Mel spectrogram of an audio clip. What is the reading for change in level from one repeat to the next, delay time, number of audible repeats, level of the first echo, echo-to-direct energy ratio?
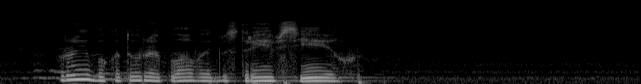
-8.0 dB, 0.248 s, 2, -20.0 dB, -19.5 dB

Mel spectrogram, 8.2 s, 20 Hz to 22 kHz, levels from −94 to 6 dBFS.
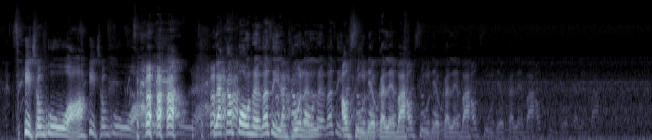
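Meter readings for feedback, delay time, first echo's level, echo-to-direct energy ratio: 28%, 0.804 s, -12.0 dB, -11.5 dB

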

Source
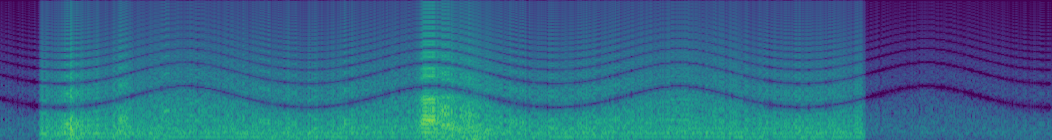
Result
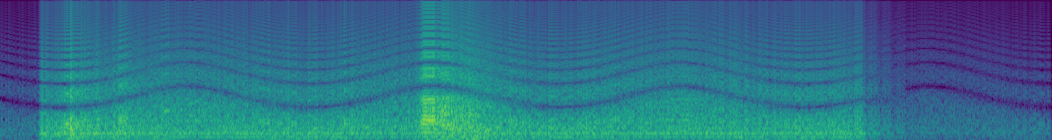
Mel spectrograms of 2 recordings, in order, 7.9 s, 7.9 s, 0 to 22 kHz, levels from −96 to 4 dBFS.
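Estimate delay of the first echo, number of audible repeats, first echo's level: 0.105 s, 3, -11.0 dB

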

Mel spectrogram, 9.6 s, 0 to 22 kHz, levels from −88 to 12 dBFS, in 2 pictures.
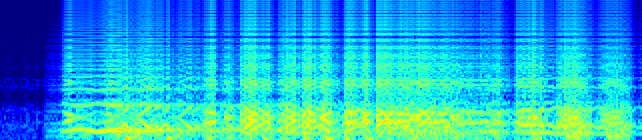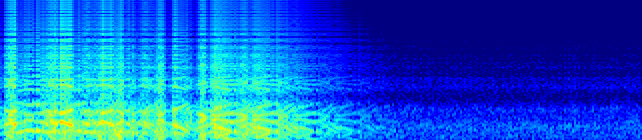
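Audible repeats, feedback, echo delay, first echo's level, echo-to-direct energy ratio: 4, 30%, 0.308 s, -3.0 dB, -2.5 dB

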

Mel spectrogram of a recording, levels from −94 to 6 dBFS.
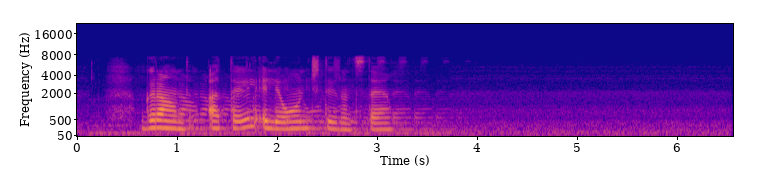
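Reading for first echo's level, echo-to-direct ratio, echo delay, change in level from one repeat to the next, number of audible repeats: -17.5 dB, -16.0 dB, 0.216 s, -5.0 dB, 4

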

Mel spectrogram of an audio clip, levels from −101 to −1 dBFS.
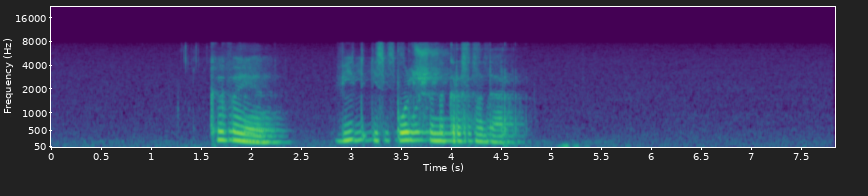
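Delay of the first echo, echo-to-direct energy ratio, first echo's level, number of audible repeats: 0.107 s, -8.5 dB, -9.0 dB, 2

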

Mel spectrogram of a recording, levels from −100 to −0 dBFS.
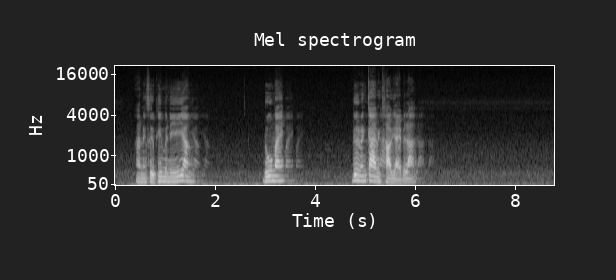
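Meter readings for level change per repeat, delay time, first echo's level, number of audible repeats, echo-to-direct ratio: -12.0 dB, 0.21 s, -21.0 dB, 2, -20.5 dB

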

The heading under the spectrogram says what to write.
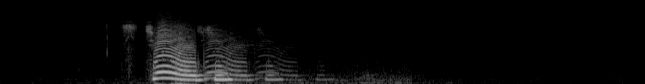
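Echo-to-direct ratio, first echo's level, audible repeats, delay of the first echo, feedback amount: -13.0 dB, -13.0 dB, 2, 0.509 s, 20%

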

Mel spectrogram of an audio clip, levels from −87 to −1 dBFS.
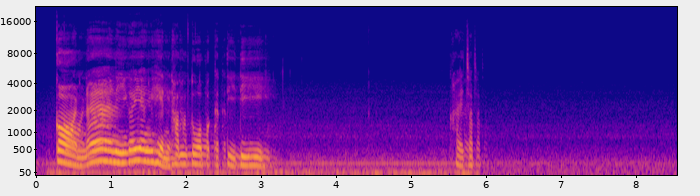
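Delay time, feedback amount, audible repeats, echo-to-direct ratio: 99 ms, 16%, 2, -11.0 dB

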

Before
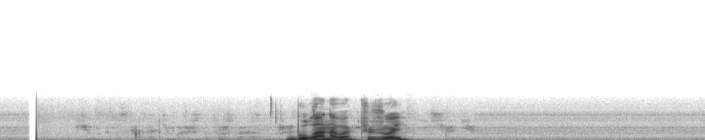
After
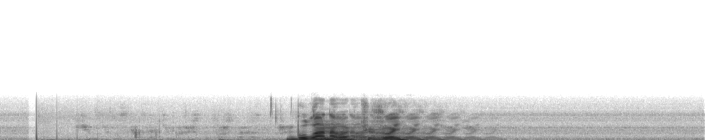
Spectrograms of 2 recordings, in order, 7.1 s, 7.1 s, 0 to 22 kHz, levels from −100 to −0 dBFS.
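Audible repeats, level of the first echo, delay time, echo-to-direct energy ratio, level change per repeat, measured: 4, -12.5 dB, 0.203 s, -11.0 dB, -5.5 dB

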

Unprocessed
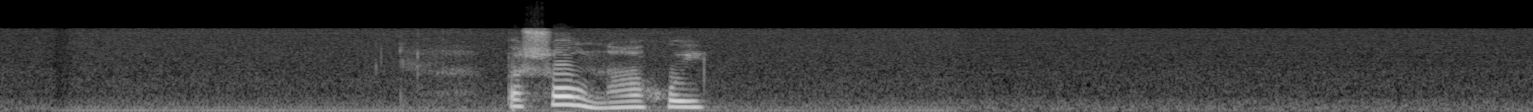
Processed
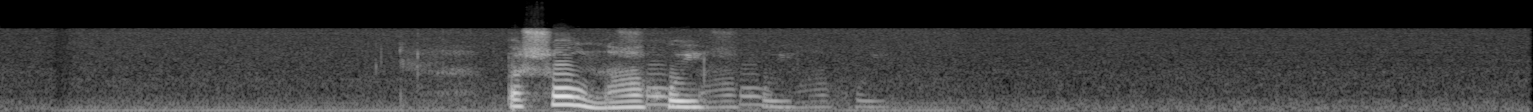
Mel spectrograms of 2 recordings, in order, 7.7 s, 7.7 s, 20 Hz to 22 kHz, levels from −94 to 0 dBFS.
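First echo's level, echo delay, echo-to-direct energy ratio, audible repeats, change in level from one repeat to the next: -16.0 dB, 0.468 s, -15.0 dB, 2, -6.5 dB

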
